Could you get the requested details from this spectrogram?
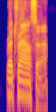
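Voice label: "retroussé", British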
